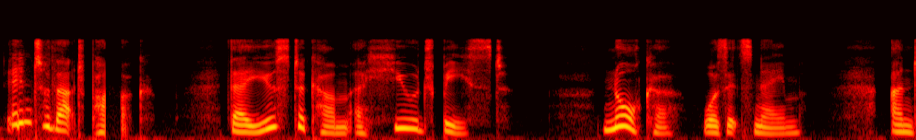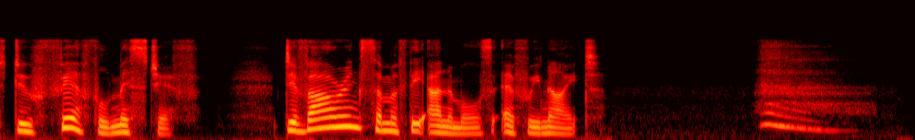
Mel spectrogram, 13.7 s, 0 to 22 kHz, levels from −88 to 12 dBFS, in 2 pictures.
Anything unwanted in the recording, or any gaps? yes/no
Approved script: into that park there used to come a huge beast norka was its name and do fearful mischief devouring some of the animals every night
yes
